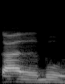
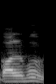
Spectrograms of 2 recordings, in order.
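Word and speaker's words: كلب: Ke kalbu ya, sahih. Kalbu. Bukan kolbu, Bu ya.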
